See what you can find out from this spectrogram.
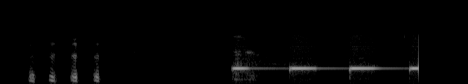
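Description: Four quick, soft taps, then a steady mid-pitched background tone from a call feed that runs under four loud, buzzy bursts before cutting off.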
